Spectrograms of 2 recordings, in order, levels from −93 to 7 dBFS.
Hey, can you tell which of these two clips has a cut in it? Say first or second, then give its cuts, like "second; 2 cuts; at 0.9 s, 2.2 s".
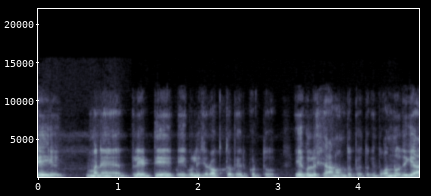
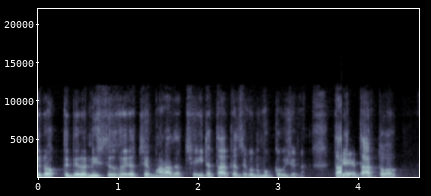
second; 1 cut; at 3.8 s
